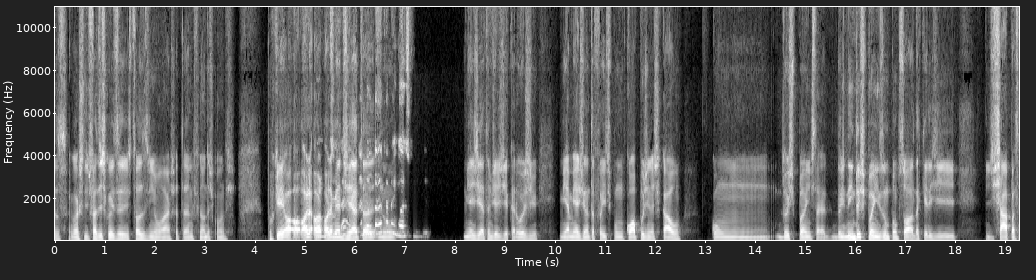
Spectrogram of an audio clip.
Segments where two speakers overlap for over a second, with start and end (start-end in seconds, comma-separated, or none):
5.0-6.9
